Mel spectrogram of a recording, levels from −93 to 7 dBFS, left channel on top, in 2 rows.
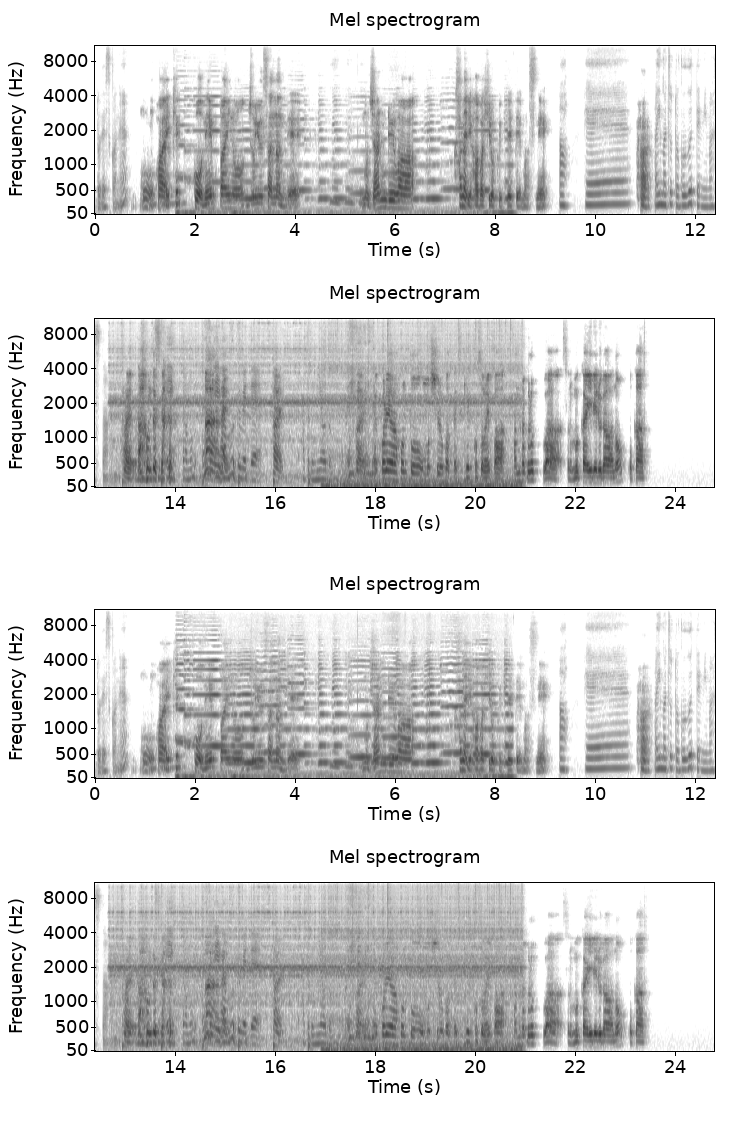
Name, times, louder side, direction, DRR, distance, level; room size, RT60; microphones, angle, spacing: voice 1, 0.0-0.7 1.1-1.8 4.7-5.6 9.3-9.4 9.8-10.7 11.2-12.7 13.2-15.7 16.6-18.0 22.7-22.8, left 1 dB, 5° left, 0.5 m, -37 dB
voice 2, 0.9-1.7 2.0-4.1 5.3-6.4 7.2-9.0 10.8-11.1 12.9-14.0 14.6-15.1 16.0-16.2 17.6-23.4, left 3 dB, 85° left, 0.5 m, -27 dB
sound 1, 1.6-8.4, right 6 dB, 90° right, 0.3 m, -33 dB
sound 2, 12.7-21.0, right 2 dB, 25° right, 0.8 m, -34 dB
6.5 x 4.1 x 6.2 m
head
